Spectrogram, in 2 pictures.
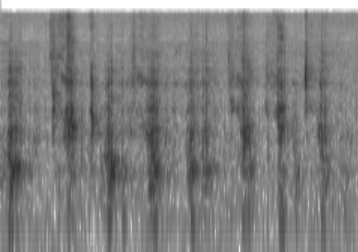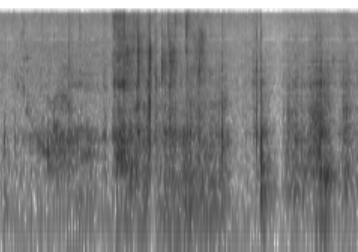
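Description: Close-miked biting and chewing of a glossy dark sphere of food, a quick irregular run of sharp crunching strokes, thickest about five seconds in.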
